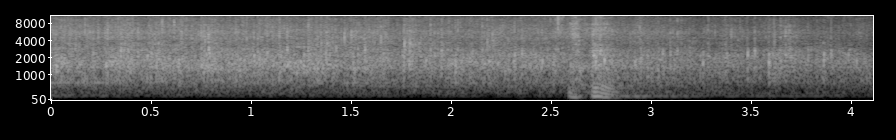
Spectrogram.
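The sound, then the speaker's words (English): An audience claps steadily to the glory of God, a dense, continuous wash of many hands applauding at an even loudness throughout, with a brief voice cutting in partway through. “You can give clap to the glory of God if you want to.”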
